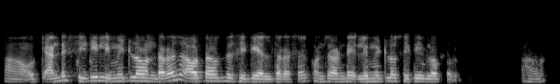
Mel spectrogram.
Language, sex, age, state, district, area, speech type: Telugu, male, 18-30, Telangana, Hyderabad, urban, conversation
